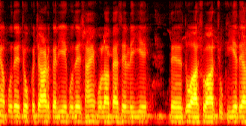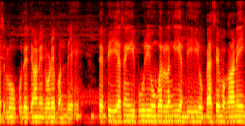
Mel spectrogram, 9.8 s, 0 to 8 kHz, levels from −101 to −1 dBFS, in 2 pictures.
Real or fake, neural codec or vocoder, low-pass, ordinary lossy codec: real; none; none; none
